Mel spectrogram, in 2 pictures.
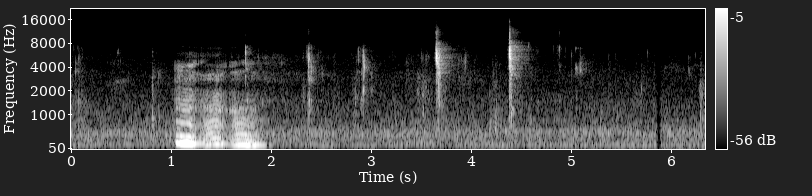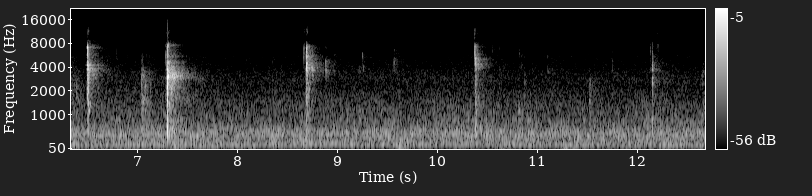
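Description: Close-miked eating: a person chewing with wet lip smacks and mouth clicks, scattered and irregular, with a brief vocal sound about a second in.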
